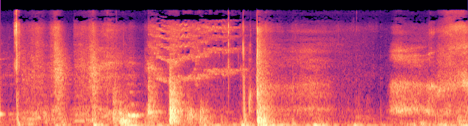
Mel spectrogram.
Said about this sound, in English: Go ahead in there. Close my door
